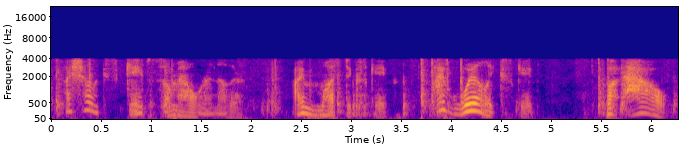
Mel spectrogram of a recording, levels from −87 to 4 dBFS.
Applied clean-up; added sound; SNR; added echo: none; Wood; 14 dB; none.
